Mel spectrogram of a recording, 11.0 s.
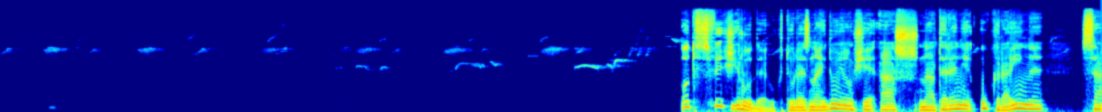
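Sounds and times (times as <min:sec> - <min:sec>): high bird chirps: 0:00.0 - 0:08.4.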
